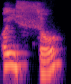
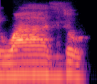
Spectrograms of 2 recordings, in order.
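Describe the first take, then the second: First: The first vowel is said as 'oi'. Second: The first vowel is said as 'wa'. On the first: The speaker calls it wrong. "Bukan oiseau" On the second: The speaker calls it right. "tapi oiseau"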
